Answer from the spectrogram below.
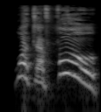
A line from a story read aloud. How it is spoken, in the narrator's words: cried Napoleon disdainfully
